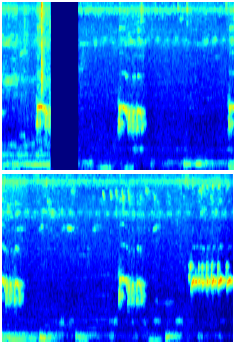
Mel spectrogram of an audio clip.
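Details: Crossbred local zebra dove giving brief rolling coo phrases every two seconds or so, each under half a second, over low rumbling background noise.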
